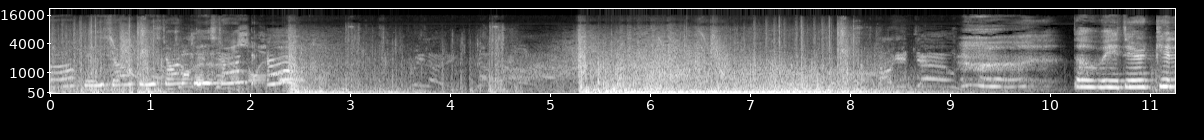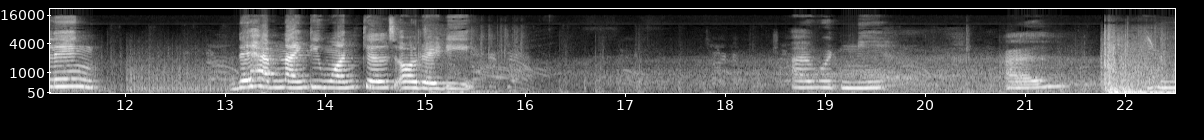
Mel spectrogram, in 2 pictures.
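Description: A young girl talks with animation into a nearby microphone.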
